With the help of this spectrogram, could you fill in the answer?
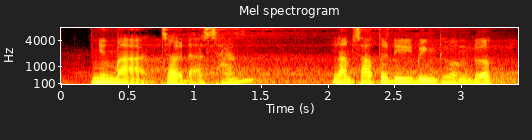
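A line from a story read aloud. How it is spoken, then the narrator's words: Loud laughing. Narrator (Vietnamese): Cờ Nơ cười lớn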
